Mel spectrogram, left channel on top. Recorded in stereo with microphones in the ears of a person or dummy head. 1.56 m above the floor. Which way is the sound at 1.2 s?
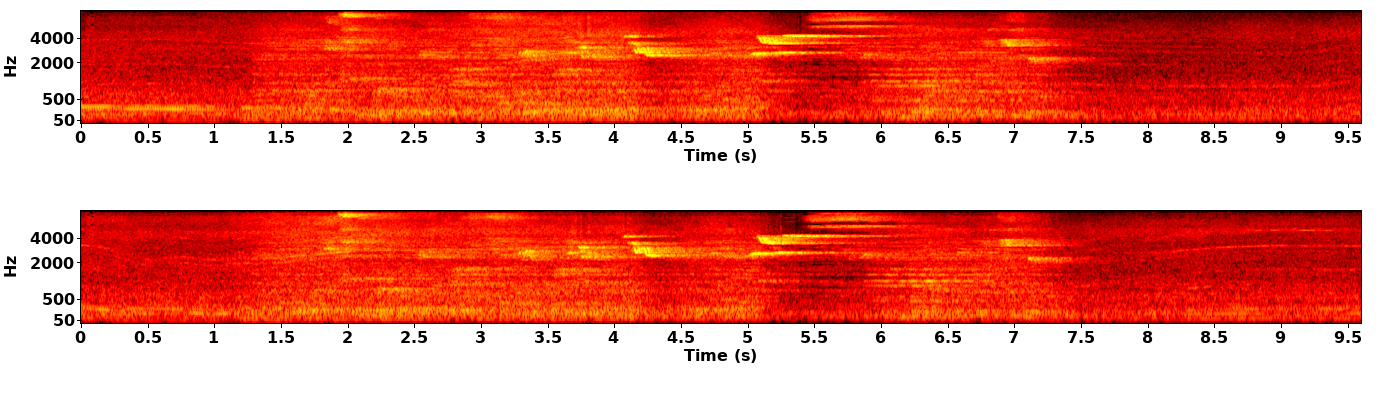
15° right (ahead or behind).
